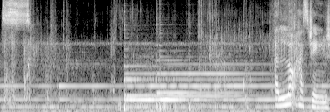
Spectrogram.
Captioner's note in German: Wasserplätschern; sanfte Instrumentalmusik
